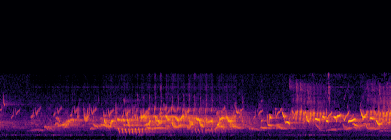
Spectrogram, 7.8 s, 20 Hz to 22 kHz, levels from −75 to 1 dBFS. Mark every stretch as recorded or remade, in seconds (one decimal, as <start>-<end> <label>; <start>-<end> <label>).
0.0-0.6 recorded; 0.6-4.7 remade; 4.7-7.8 recorded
